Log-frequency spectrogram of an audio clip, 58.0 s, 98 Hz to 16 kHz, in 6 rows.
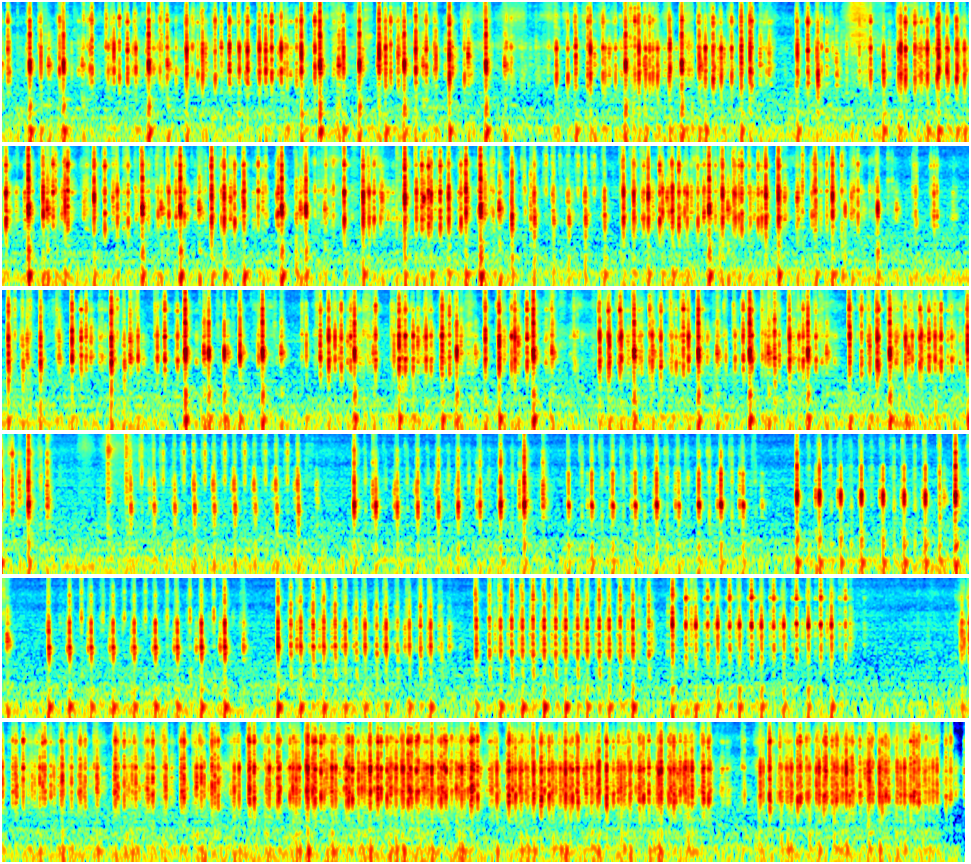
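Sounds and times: mechanical keyboard typing: 0.0s - 29.6s, 30.2s - 47.2s, 48.2s - 57.9s.

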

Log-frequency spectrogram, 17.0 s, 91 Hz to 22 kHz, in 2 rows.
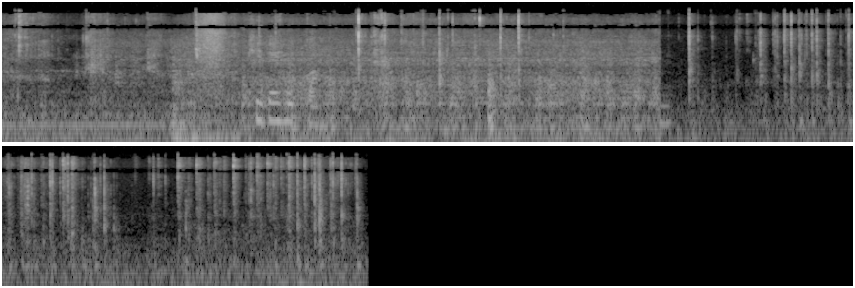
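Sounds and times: laptop keyboard typing: 3.6s - 12.2s.

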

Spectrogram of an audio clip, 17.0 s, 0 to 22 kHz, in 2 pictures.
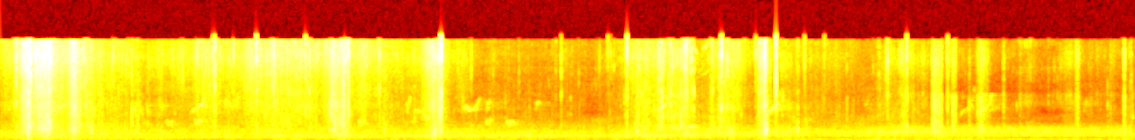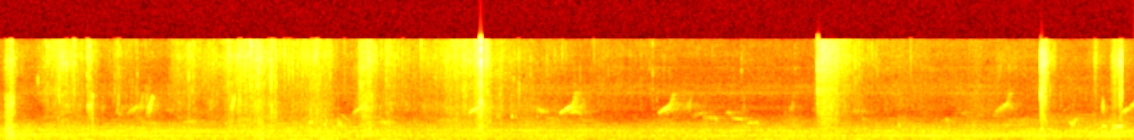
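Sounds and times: steady low rumble: 0.0s - 17.0s
high bird chirps: 16.0s - 17.0s.

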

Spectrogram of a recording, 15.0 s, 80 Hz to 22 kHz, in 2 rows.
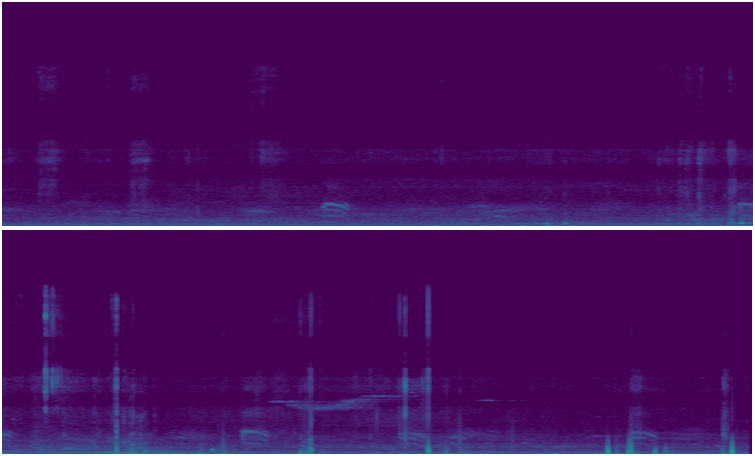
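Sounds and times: crows cawing: 2.4s - 5.2s, 7.3s - 8.2s, 9.1s - 10.6s, 11.5s - 12.5s, 13.8s - 14.6s.

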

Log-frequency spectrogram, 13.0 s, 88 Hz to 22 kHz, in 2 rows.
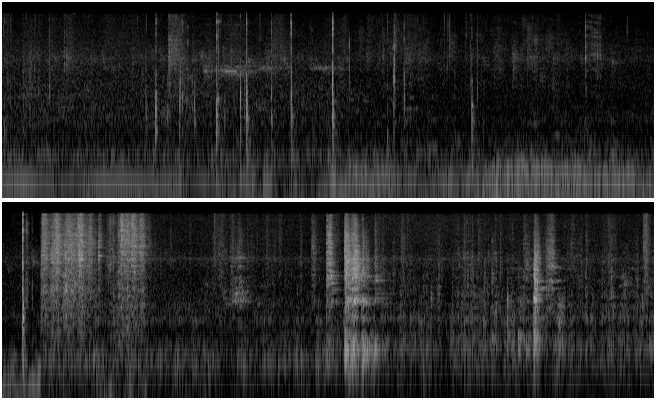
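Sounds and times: metal pot lid clanking: 8.8s - 10.5s, 11.6s - 12.2s.

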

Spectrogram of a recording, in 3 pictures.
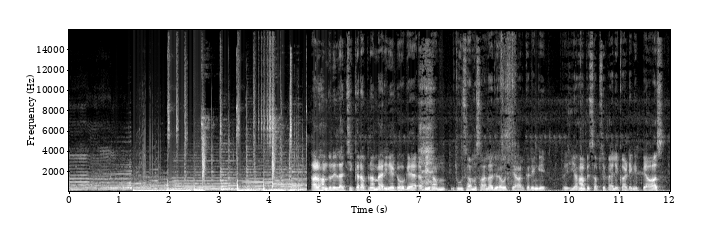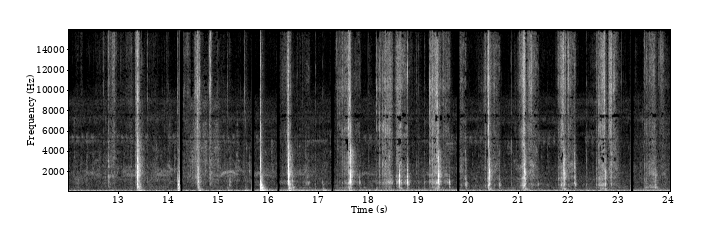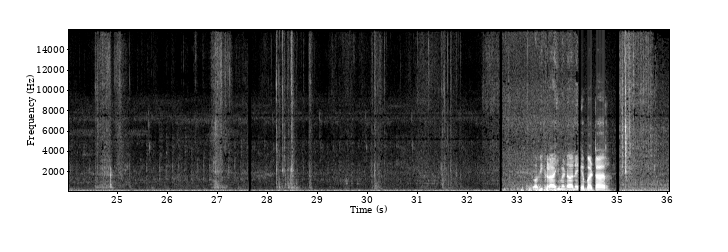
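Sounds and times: knife chopping onions: 15.8s - 25.1s.

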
